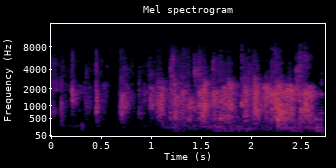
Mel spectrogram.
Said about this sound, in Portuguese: Então, palmas para ela, muito bem.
